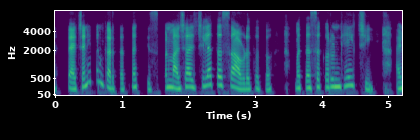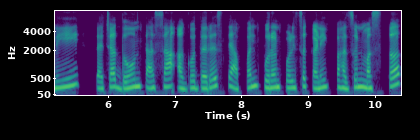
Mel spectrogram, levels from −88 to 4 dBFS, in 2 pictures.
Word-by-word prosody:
त्याच्याने 180 - +1
पण 345 - -5
करतात 175 -4 +1
नक्कीच; 215 -8 -6
पण 215 - -2
माझ्या 200 +2 +3
आजीला 245 +6 0
तसं 260 -3 +2
आवडत 165 -4 +2
होतं. 160 -4 -10 0.4
मग 195 - -1
तसं 200 +3 +2
करून 230 +1 -1
घ्यायची 255 -10 -5 0.4
आणि 215 +10 0 0.3
त्याच्या 195 +3 +1
2 210 +6 +3
तासा 205 +4 +2 0.2
अगोदरच 195 +6 -1
ते 245 - 0
आपण 205 +4 0
पुरणपोळीचं 205 +1 0
कणिक 195 +4 +3
भाजून 215 +2 +1
मस्त 195 +5 +4
205 Hz, 145 wpm, -27 LUFS, 185-230 Hz, 0.4 s, मस्त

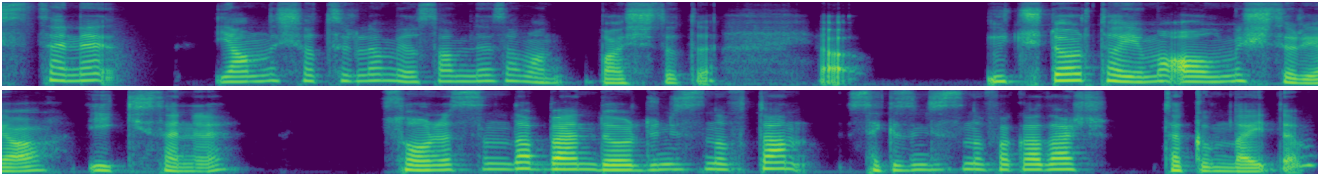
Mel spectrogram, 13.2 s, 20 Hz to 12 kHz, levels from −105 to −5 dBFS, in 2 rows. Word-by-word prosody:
sene, 255 0 -2 0.5
yanlış 215 +5 -2
hatırlamıyorsam 220 -2 -5
ne 230 +1 -5
zaman 205 -8 -6 0.2
başladı? 155 0 -3 0.5
Ya, - - -1 0.6
3-4 250 +4 +2
ayımı 210 0 +3
almıştır 205 -3 +2
ya, 150 +5 +1
ilk 180 -1 -2
sene. 160 +4 -3 0.7
Sonrasında 205 +5 +1
ben 220 -1 +7
4. 195 +2 +3
sınıftan 225 +2 0 0.2
8. 190 +2 -4
sınıfa 215 -1 -3
kadar 215 +1 +3 0.3
takımdaydım. 155 - 0
210 Hz, 95 wpm, -25 LUFS, 190-230 Hz, 0.7 s, ben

